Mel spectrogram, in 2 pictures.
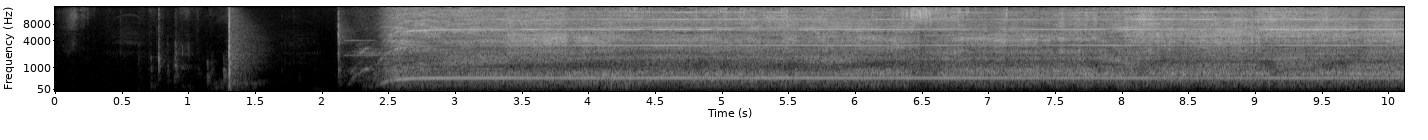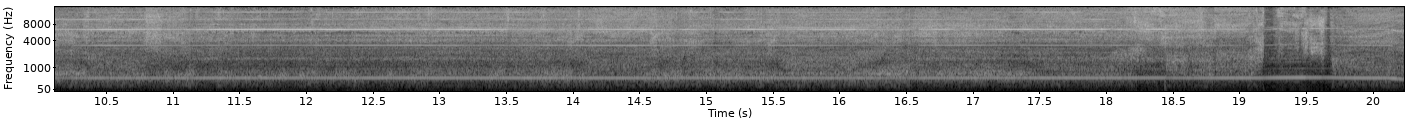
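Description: Milwaukee M18 Gen 1 cordless wet/dry vacuum: after a few faint handling clicks, it is switched on about two seconds in and spins up to a steady motor whine with rushing air. Its crevice tool sucks debris out of holes drilled in a board, and it starts winding down right at the end.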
